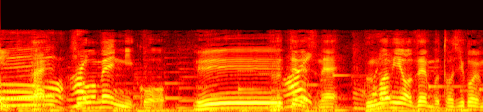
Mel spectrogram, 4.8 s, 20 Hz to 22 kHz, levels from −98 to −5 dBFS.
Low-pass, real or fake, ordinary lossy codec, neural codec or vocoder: 7.2 kHz; real; AAC, 48 kbps; none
